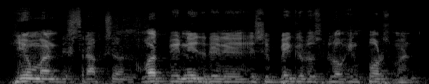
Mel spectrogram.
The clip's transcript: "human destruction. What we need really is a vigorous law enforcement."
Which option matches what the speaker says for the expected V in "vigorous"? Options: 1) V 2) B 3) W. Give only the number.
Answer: 2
